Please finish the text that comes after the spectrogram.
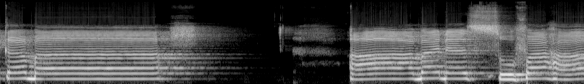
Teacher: ہم پڑھیں گے کما آمن السفہاء، جی الف پہ کھڑی حرکات ہے، تو ہم ادھر حمزہ کو 1 الف کی مقدار میں لمبا کریں گے اور ادھر الف مدہ کا قاعدہ ہے اور مد کا قاعدہ ہے، ادھر ٹوٹل ہم ہا کو تقریباً 4 الف کی مقدار میں لمبا کریں گے۔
